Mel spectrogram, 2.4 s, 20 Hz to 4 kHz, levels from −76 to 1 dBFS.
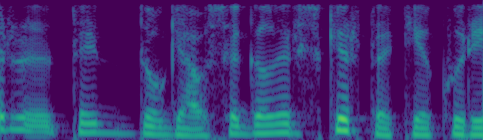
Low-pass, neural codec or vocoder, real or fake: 3.6 kHz; none; real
